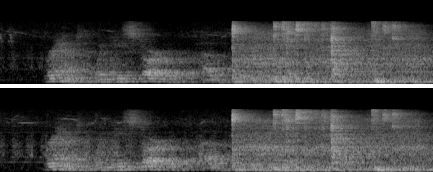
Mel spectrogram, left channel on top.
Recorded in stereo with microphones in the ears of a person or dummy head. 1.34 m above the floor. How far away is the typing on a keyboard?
About 1.8 m.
